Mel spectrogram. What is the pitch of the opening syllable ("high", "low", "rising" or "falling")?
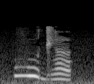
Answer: falling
